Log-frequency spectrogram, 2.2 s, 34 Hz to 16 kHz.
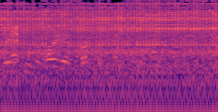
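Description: A vintage Fiat 643 N truck engine idles steadily with a low, continuous rumble throughout, while voices talk over it.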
